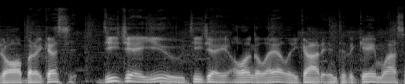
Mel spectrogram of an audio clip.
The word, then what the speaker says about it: Uiagalelei: DJ Uiagalelei? Wait, you guys say it. Uiagalelei, you know? Oh, Uiagalelei? I can't remember. It's He was closer. It's Yeah. not ukulele. Uiagalelei. It's not that.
